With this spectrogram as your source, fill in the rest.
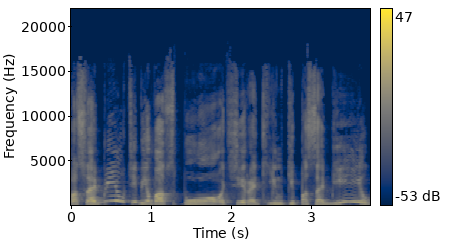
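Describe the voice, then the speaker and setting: A put-on character voice moves along at a fairly slow pace. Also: man, extremely high pitch for a man. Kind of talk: rural folk speech. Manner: mimicking, mocking, sing-song pious.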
